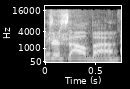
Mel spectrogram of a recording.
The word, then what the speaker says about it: Idris Elba: Elvis Elba? – Idris Elba.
